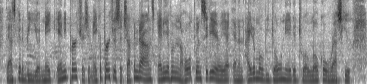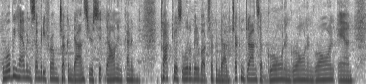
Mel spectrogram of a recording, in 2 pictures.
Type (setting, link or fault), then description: setting, busy venue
